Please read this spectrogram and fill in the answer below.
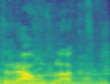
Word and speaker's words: Droomvlucht: Told you she can pronounce it right. Droomvlucht, it is something that is new.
